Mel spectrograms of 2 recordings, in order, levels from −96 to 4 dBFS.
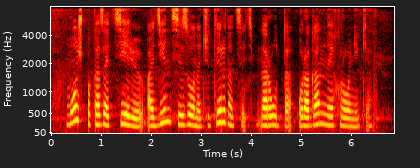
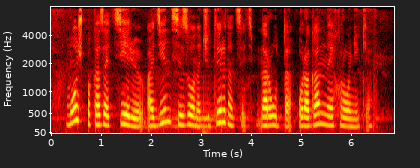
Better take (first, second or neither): first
